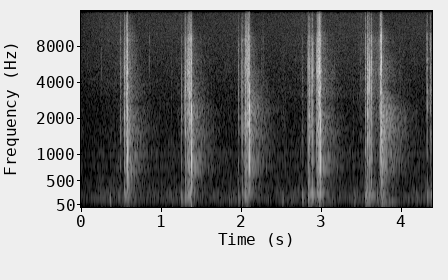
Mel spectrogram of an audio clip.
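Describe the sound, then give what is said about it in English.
A knife chops onions on a board in a home kitchen, preparing a lentil stew. Sharp, crisp strikes land in a loose, fairly steady rhythm, several of them, alone without talk. “So I'm cutting onions.”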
